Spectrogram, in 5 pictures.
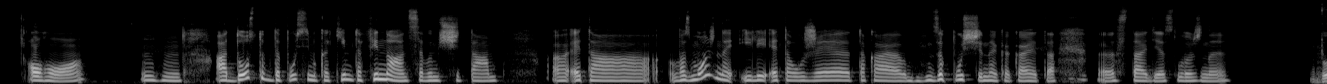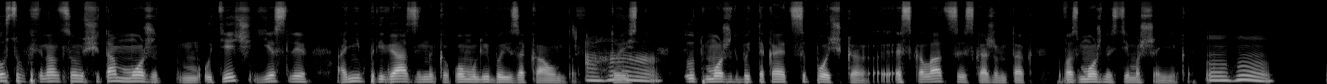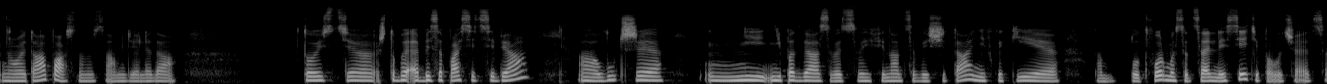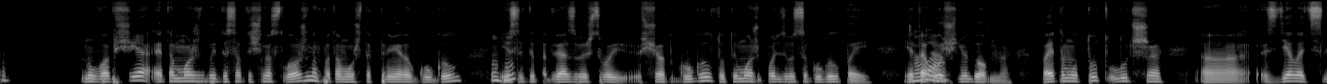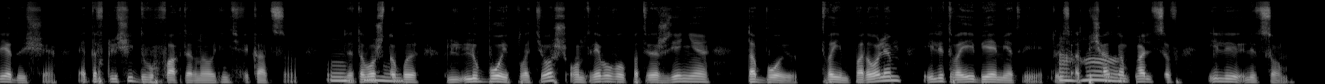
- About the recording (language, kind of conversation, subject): Russian, podcast, Как отличить надёжный сайт от фейкового?
- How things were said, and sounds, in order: tapping; drawn out: "это"; chuckle; other background noise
